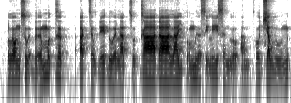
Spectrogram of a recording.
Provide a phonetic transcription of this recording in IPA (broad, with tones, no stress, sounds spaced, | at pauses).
l ɔ˨˦ n s ṵ˧˨ ə̯ ɓ ə̰ː˧˥ m o˦˥ t̚ ɣ ə˦˥ p̚ | ʔ a˨˩ k̚ s ə˧˩ w ɗ e˧ ɗ u˧˩ ə̯ l a˨˩ t̚ s u˨˩ t̚ ɣ aː˧ ɗ aː˧ l a˧ j h o̰˧˥ m ɨ̤˨˩ ə̯ s ḭ˧˨ l i˧ s ə̤˨˩ n l o˧˩ ʔ a̤˨˩ m t̪ʰ o˧ t͡ɕ a˧ w l u˨˦ n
